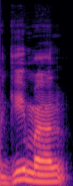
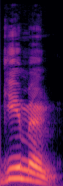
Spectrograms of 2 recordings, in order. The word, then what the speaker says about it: Gimel: The first letter Gimal, which is pronounced Gimel, brings to mind the word Gomel.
